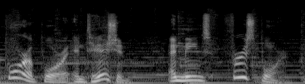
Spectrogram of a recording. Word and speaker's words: Bora Bora: the south pacific in french polynesia boroborite is pronounced porapora in tuition and means firstborn arama lagoon scuba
